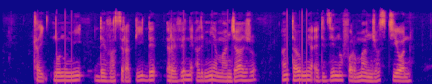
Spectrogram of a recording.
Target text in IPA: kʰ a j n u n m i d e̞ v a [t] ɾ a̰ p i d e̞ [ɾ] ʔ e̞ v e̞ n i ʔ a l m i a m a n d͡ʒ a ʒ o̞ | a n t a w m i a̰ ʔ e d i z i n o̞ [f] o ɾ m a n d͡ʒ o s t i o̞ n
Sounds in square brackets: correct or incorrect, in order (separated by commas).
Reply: incorrect, correct, correct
